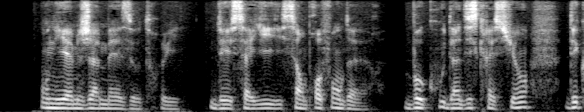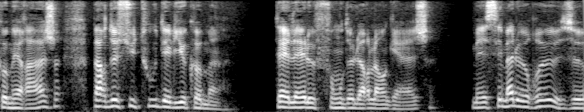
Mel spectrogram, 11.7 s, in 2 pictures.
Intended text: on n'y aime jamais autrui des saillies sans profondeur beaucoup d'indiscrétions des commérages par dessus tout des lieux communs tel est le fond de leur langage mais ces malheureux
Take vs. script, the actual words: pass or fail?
pass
